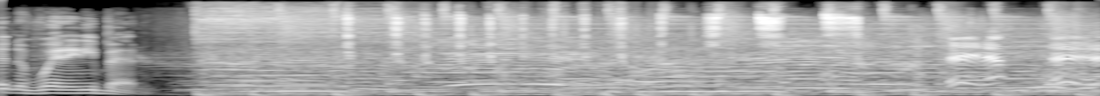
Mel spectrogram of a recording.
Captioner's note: cows moo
